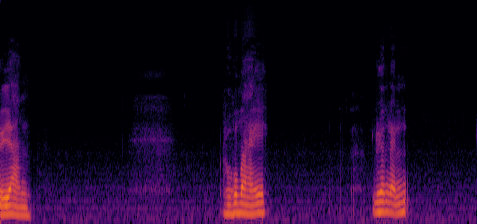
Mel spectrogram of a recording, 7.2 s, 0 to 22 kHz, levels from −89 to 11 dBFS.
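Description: From 0.39 to 0.54 s, repeated packet loss (robotic sound) leaves three gaps, none longer than 20 ms, each patched by extending the last sound. The close succession makes it choppy rather than a single smear.

At 3.88 to 3.95 s, a short concealed packet loss hides about 40 ms of missing audio with roughly 44 ms of continued sound. This is one isolated hole, so it is heard as a brief smear or wobble, not chopping.

Overlapping its tail, from 3.93 to 3.99 s, and again from 5.75 to 5.81 s, a lost packet is rebuilt from error correction. Each time two packets, 40 ms in all, are replayed from low-bitrate copies. Nothing drops out, which separates it from concealment, but those moments sound rougher and noisier.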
